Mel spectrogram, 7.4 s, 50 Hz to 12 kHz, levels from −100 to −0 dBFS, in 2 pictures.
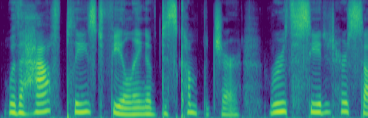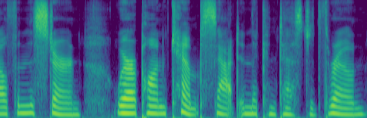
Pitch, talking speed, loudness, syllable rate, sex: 195 Hz, 165 wpm, -20 LUFS, 4.9 syllables/s, female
